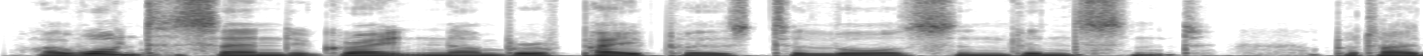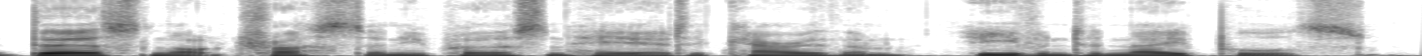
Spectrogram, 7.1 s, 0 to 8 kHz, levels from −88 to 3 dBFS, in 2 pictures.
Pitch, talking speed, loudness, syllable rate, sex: 120 Hz, 230 wpm, -20 LUFS, 5.6 syllables/s, male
